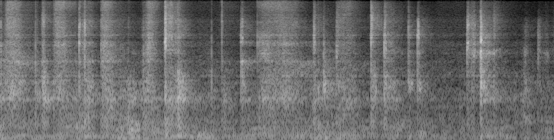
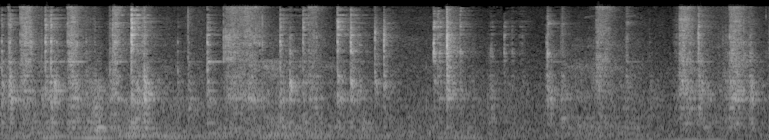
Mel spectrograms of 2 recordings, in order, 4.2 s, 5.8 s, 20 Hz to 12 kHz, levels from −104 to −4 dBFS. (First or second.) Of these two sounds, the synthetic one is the first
